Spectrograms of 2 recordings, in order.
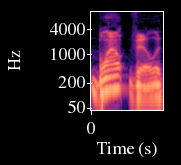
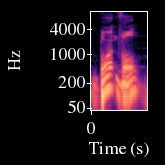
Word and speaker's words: Blountville: Now, and anything ending in V-I-L-L-E, why are you pronouncing it Blountville? It's not Blountville, it's Bluntville, and get it right.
